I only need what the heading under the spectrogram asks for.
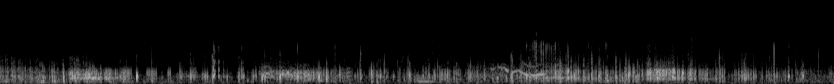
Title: stomach growling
